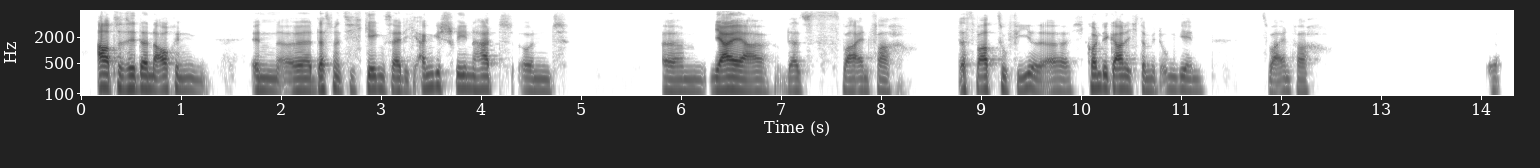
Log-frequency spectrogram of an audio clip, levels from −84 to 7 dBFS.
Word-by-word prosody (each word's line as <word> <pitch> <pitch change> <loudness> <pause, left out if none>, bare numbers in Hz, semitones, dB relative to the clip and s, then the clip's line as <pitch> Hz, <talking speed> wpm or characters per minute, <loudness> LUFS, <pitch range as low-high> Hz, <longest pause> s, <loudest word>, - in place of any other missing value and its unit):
artete 135 -2 +6
dann 130 -2 +5
auch 125 +1 +3
in 115 -4 -6 0.4
in, 115 -1 -3
äh 110 +1 0
dass 120 +2 0
man 125 -4 -2
sich 110 +1 -13
gegenseitig 115 -6 -1
angeschrien 135 -2 -2
hat 125 0 -2
und, 110 -2 -8 0.9
ähm 110 -1 -3
ja 120 +1 +10
ja, 105 -3 +4
das 110 -1 -10
war 110 -1 0
einfach 110 -2 -6 0.5
das - - -5
war 125 0 +4
zu 125 - -4
viel. 115 +2 -3
Äh, 110 -1 -5
ich 110 - -25
konnte 135 0 +2
gar 125 - +6
nicht 120 - -6
damit 110 -2 -6
umgehen. 115 -1 -7 0.6
Es - - -30
war 95 - -3
einfach 105 0 -8 1.6
Ja. - - -13
115 Hz, 140 wpm, -24 LUFS, 110-125 Hz, 1.6 s, ja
